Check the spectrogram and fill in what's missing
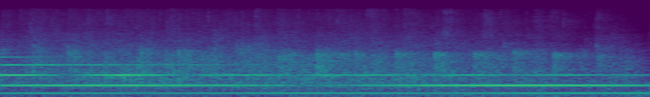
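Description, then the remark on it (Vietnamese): An audience at a Buddhist teaching talk applauds steadily for several seconds, a dense wash of many hands clapping at once, fairly loud, with a constant electrical hum from a sound system running underneath. “Nếu các bạn thấy đề lời nghị theo tinh thần Phật dạy là hợp lý đó, thì hãy cho một tràng pháo tay thật lớn.”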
